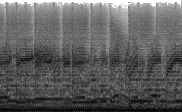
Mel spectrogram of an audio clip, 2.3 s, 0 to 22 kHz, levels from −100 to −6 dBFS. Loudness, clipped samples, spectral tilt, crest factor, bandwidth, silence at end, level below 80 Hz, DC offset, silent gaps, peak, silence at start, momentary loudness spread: -8 LUFS; under 0.1%; -4.5 dB/octave; 8 dB; 18 kHz; 0 s; -12 dBFS; under 0.1%; none; 0 dBFS; 0 s; 3 LU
